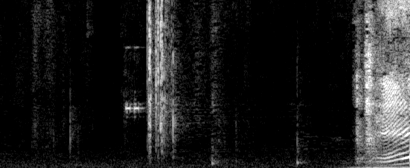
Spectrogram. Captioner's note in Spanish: Clic de la cámara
